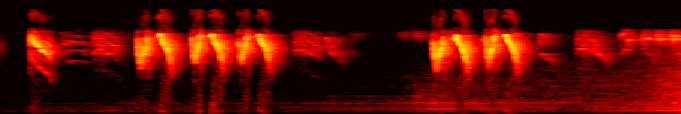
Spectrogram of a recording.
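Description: Bar-winged prinia in loud, high song: bursts of sharp, quickly repeated downslurred notes, with short pauses between phrases.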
